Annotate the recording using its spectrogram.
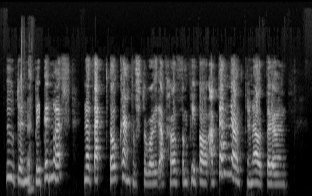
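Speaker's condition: Deaf, cochlear implant user; cochlear implant at 33

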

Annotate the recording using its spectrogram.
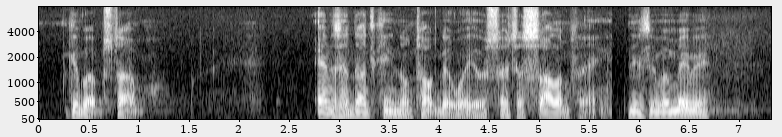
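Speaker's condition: Parkinson's disease; physical and occupational therapy

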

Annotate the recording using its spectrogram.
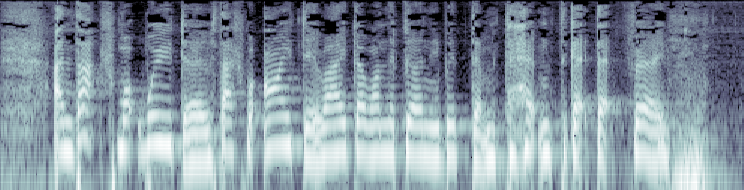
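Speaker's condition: Deafness; relies on lip reading

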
